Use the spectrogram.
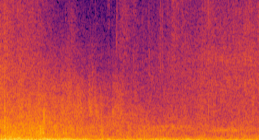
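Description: Confringo spell explosion in Hogwarts Legacy, a deep, rumbling boom that fills the low end and decays steadily over about two seconds.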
